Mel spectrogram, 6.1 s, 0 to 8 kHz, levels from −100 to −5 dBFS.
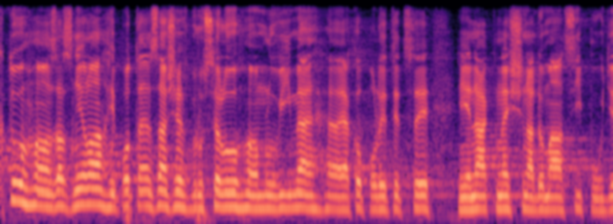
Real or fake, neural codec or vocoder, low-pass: real; none; 7.2 kHz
